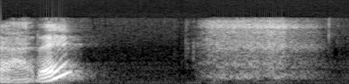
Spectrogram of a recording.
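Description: A man breathes out through his mouth.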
